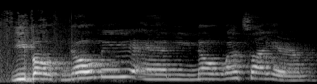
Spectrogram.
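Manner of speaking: high, drawn-out proclamation; retold shout. Preacher voices Jesus crying out in the temple, retold shout. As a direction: cry it out high and slow, as if across a crowd. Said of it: "he's shouting at a religious celebration".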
